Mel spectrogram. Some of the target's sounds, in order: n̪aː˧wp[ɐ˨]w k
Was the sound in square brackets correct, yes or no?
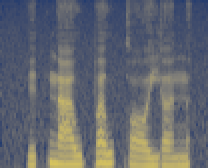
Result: no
